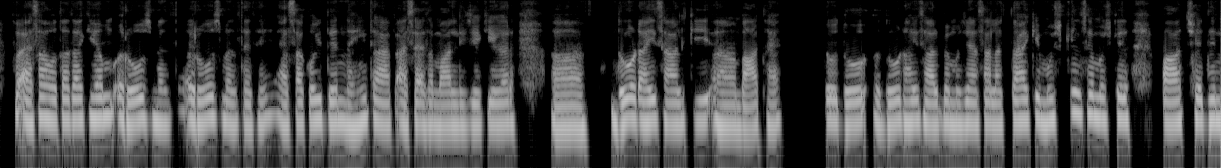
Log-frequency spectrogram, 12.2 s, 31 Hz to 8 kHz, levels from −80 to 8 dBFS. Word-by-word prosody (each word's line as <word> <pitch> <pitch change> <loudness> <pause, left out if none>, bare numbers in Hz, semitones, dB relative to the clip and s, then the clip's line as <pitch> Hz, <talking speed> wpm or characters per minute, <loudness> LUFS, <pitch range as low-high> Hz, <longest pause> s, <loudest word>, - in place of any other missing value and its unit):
तो - - +2
ऐसा 145 +3 +2
होता 150 -1 +2
था 150 0 +2
कि 160 - +1
हम 160 +2 +3
रोज़ 145 +3 +3
मिलते 145 +4 -2
रोज़ 155 +3 +1
मिलते 130 -1 -2
थे। 135 +1 -4 0.2
ऐसा 135 +2 -1
कोई 150 +1 +3
दिन 140 0 +2
नहीं 130 +2 +2
था 135 -2 +2
आप 130 - -3
ऐसा, 135 0 0
ऐसा 130 0 -1
मान 125 0 0
लीजिए 125 0 -1
कि 130 - 0
अगर 130 +1 0
अ, 120 -2 -2 0.3
2 140 +3 +4
ढाई 140 +1 +3
साल 135 -2 -1
की 145 +1 -1
अ, 145 - -4 0.2
बात 120 +2 -1
है, 125 +3 -2 0.4
तो 145 0 +2
दो 135 +1 0
दो-ढाई 140 +1 +2
साल 130 -3 +1
में - - +2
मुझे 130 +1 +1
ऐसा 135 +1 -1
लगता 130 +2 -1
है 145 - +2
कि 160 - +2
मुश्किल 150 +6 0
से 175 -1 0
मुश्किल 155 0 +1 0.4
5-6 140 +2 +2
दिन 145 0 +4
140 Hz, 225 wpm, -23 LUFS, 130-145 Hz, 0.4 s, 2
